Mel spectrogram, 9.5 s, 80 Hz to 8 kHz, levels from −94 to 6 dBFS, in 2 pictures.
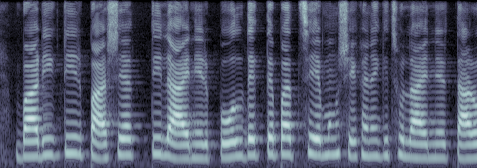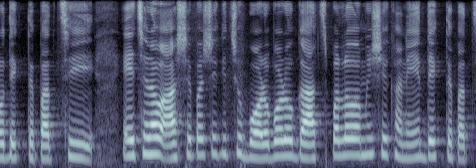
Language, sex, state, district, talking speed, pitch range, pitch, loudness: Bengali, female, West Bengal, Malda, 155 wpm, 200-245 Hz, 225 Hz, -18 LUFS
